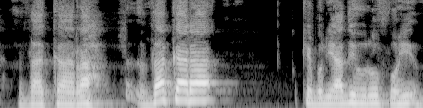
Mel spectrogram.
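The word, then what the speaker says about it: ذكره: تمام ہو رہی ہے، لہٰذا ہو کے پیش کو ضمہ کو پڑھا نہیں جائے گا اور اس لفظ کو اس طرح تلفظ کیا جائے گا فمن شاء ذکرہ.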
